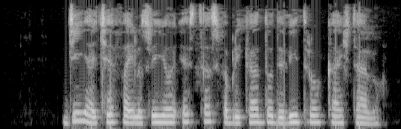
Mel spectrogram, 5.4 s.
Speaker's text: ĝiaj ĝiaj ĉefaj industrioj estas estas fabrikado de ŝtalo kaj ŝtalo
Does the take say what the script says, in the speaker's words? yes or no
no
